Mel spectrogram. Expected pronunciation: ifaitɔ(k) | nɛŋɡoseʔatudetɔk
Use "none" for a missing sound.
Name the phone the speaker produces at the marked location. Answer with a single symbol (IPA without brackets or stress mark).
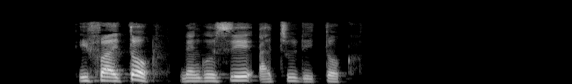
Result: k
